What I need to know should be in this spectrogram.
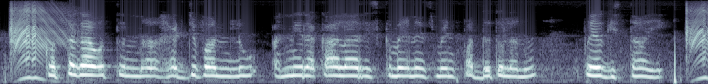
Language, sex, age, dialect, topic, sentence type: Telugu, female, 46-50, Central/Coastal, banking, statement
